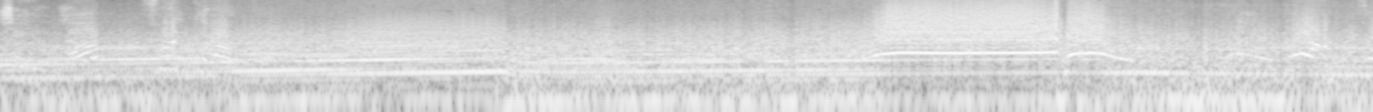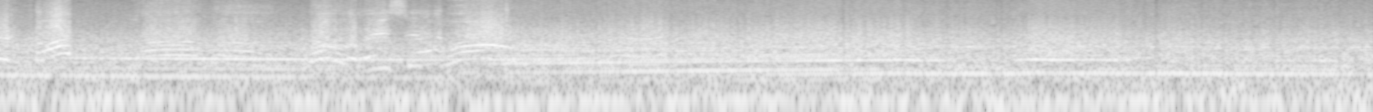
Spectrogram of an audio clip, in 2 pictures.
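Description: A Ferrari accelerates hard at full throttle in second gear, a loud close engine howl rising in pitch with a brief gear change, with voices talking over it from inside the car.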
